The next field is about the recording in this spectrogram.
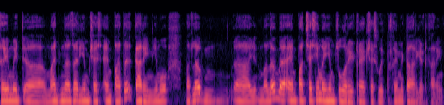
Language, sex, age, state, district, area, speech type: Kashmiri, male, 45-60, Jammu and Kashmir, Ganderbal, rural, spontaneous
